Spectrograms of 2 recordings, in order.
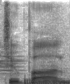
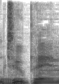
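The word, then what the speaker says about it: Toupane: And I know it's pronounced Toupon, but I'm going to call him Toupain.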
